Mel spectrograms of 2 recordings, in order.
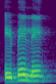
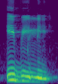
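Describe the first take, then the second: First: Each vowel is an e sound. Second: Each vowel is a clear i sound. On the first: The speaker calls it wrong. "ई की जगह उसे ए पढ़ दे, बी की जगह बे पढ़ दे और ली की जगह ले पढ़ दे" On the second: The speaker calls it right. "मारूफ कहते हैं सही पढ़ने को"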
